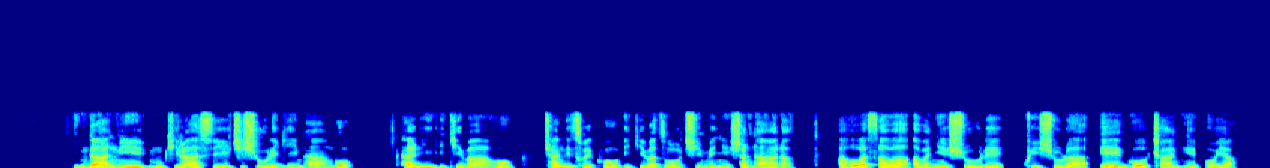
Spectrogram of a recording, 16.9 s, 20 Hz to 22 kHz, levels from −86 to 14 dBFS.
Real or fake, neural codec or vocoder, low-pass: real; none; 7.2 kHz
